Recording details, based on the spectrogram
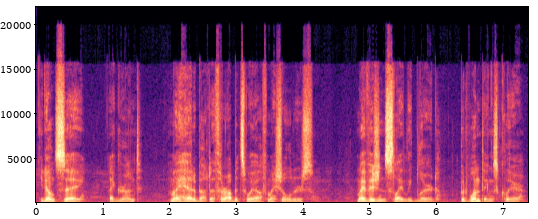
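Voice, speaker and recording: A man's voice: a bass voice, little pitch movement, moderate pace, pushed and bright, husky, full character voice. A man playing a sardonic, world-weary bow for hire, narrating his own story in noir audio drama style.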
